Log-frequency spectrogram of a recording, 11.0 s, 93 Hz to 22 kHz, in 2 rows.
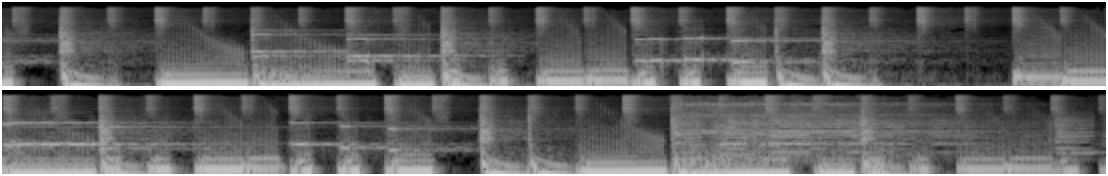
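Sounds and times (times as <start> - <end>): upbeat music with drums and bass: 0.0 - 11.0.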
